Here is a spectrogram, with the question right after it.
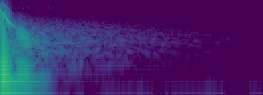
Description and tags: MOOG BASS SPACE ECHO D
moog minitaur bass roland space echo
